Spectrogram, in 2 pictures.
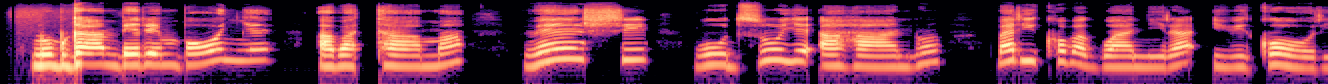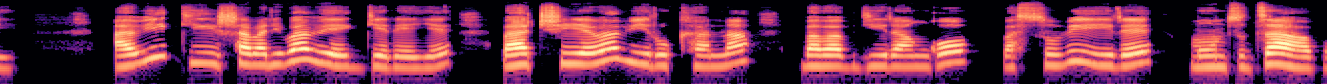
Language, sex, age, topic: Rundi, female, 25-35, agriculture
